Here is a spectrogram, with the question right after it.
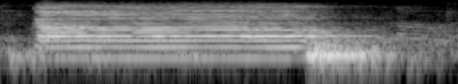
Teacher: क्या है काफ का मखरज? ज़बान की जड़ और तालु के सख्त हिस्से से अदा होता है। यहाँ दो चीजें, ज़बान की जड़ और तालु का सख्त हिस्सा। · यहाँ दो चीजें, ज़बान की जड़ और तालु का सख्त हिस्सा। तालु का सख्त हिस्सा किधर आता है? आगे आएगा, यानी हम आगे की जानिब भी आवाज निकलेंगे इसकी।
